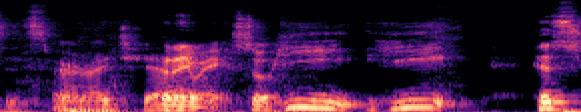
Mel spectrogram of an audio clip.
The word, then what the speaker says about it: Ehrenreich: If I remember, a German guy was pronouncing it. Anyway, Ehrenreich. Yeah, it's Ehrenreich.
